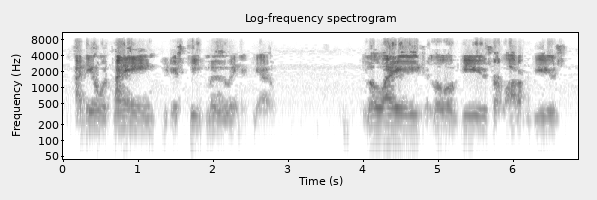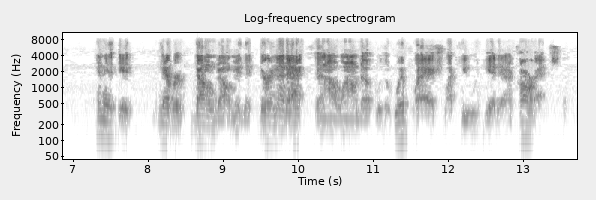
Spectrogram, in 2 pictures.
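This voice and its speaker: With an American accent, the speaker talks at a moderate pace with fairly even intonation over noticeable background noise. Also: man, very deep, low pitch for a man. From US South, Mississippi. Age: 60s. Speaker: retired construction worker. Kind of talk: personal testimony. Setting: webcam recording. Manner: casual.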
